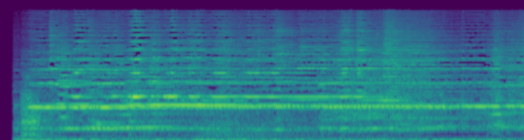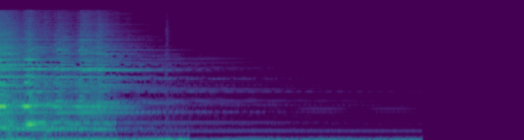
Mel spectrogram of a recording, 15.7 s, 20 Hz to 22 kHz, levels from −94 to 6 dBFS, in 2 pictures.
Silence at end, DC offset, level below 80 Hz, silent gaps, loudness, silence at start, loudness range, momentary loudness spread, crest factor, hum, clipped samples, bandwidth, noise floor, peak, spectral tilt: 5.1 s; under 0.1%; -40 dBFS; none; -19 LUFS; 0.2 s; 17 LU; 18 LU; 22 dB; none; under 0.1%; 16.5 kHz; under -90 dBFS; 0 dBFS; -1.5 dB/octave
